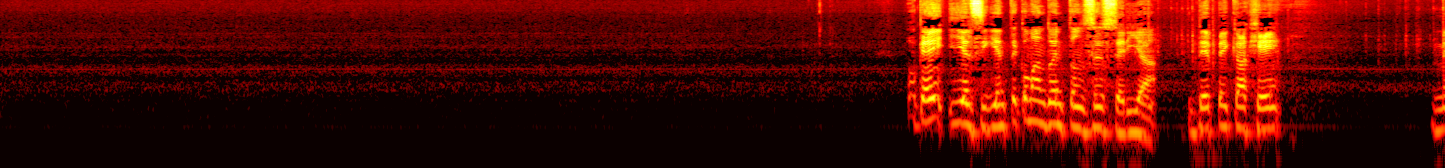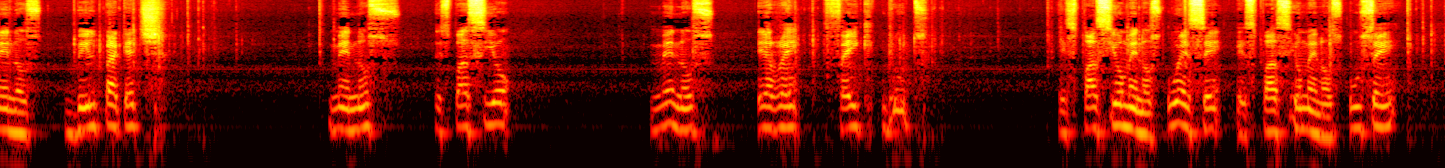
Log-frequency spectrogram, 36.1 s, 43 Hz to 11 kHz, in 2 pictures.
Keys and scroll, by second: 14.6-20.9 typing, 25.6 typing, 27.6-36.0 typing.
